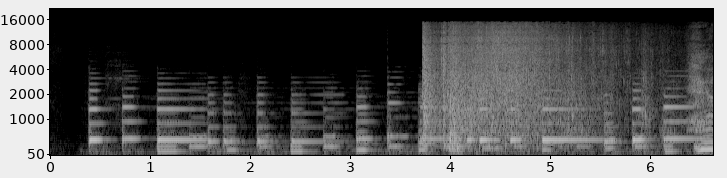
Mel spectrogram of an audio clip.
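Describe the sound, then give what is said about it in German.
A bright melodic phrase plays, then a loud splash as someone jumps into the cool water of a tiled outdoor swimming pool, followed by steady churning, bubbling water while the music keeps going over it. “Herrlich, ein Sprung ins kühle Nass des Freibads, ins gekachelte Schwimmbecken, das dem Wasser seine schöne blaue Farbe gibt.”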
